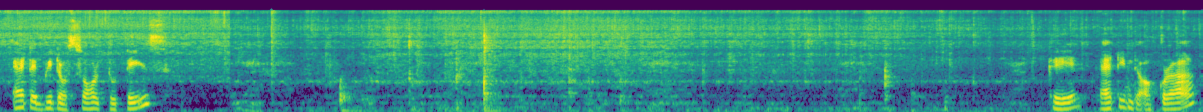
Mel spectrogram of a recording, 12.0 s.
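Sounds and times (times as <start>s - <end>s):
food sizzling in a wok: 0.0s - 12.0s
spatula scraping and tapping pan: 3.3s - 6.7s, 8.0s - 9.6s.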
